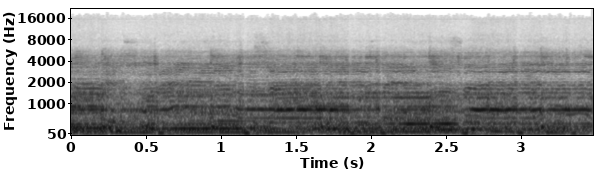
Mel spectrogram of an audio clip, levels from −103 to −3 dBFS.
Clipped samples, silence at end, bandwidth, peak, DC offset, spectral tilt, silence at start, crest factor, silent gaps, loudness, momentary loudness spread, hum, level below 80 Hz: under 0.1%; 0 s; 6.2 kHz; -4 dBFS; under 0.1%; -9 dB/octave; 0 s; 10 dB; none; -15 LUFS; 3 LU; none; -34 dBFS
